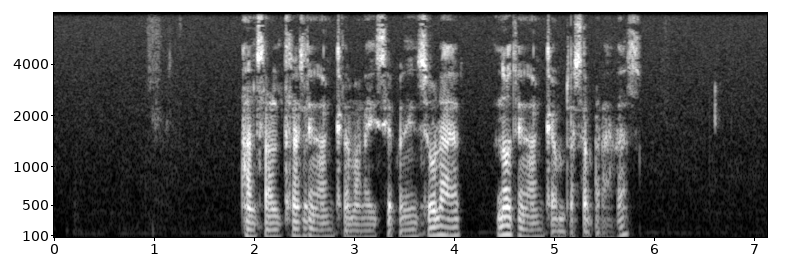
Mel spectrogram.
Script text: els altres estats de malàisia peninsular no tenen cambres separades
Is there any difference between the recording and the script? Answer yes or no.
yes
